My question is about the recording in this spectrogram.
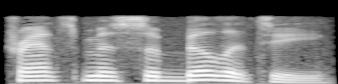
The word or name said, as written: transmissibility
